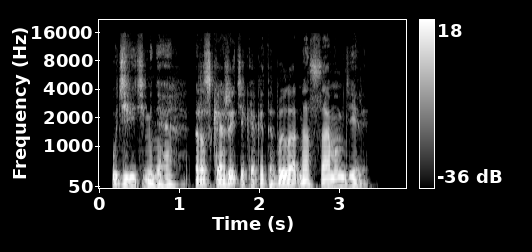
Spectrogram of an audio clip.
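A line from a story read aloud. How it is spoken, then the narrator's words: Quiet question. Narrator (Russian): тихо спросил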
